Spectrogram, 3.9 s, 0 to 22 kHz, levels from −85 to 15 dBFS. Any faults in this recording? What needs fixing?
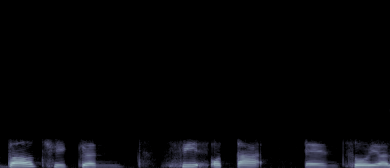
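The AMR narrowband mobile codec shapes the whole clip. The speech passes only between about 250 Hz and 3.7 kHz, and the vocal-tract model leaves it plainly buzzy and synthetic, which fits a low mode near 7.4 kbps. A spectrogram shows a hard ceiling with nothing above 3.7 kHz. Prevent this by carrying the call over a wideband or higher-rate codec.

Lost AMR speech frames cause a gap from 1.98 to 2.09 s, about 100 ms, which fits five consecutive 20 ms frames failing. The decoder stretches the last pitch and spectral settings while the gain drops, so the sound smears and fades. On the waveform the envelope decays smoothly toward silence, and the spectrogram shows frozen, fading harmonics. Prevent this with stronger channel protection or better radio coverage.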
